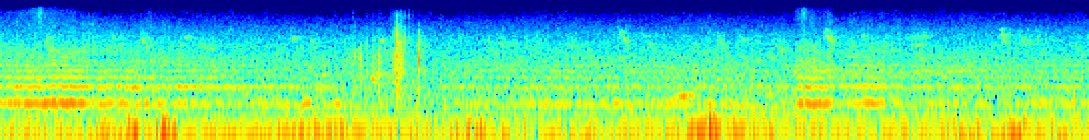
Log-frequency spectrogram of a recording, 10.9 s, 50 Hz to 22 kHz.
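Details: Honeybees visiting Siberian chrysanthemum flowers in autumn, Gangwon Province, South Korea, 1 October 2020; a steady buzzing hum from several bees, rising and fading as they pass, broken by a few short sharp clicks.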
